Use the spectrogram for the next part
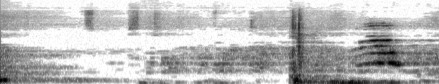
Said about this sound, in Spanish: Mi gato no para de hablar.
